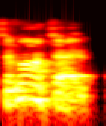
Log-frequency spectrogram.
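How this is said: It is said in a southern English accent. "I would pronounce the word tomato as tomato"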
